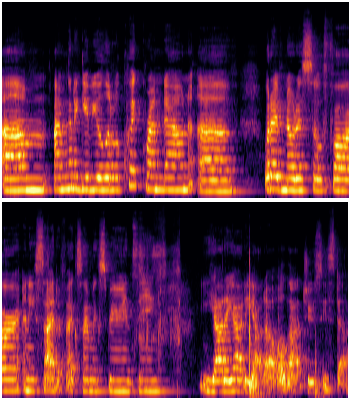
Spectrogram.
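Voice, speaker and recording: Fairly high in pitch, a woman speaks at a moderate pace with ordinary pitch variation. Noticeable background noise and audible room echo surround her voice. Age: young. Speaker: beauty vlogger. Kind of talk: casual vlog.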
